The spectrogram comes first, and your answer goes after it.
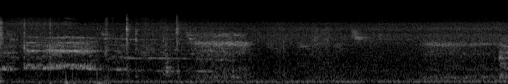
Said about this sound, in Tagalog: So napakaraming manok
